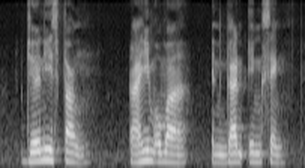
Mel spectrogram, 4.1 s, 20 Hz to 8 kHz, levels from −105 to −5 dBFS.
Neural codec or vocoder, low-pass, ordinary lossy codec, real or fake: codec, 16 kHz, 6 kbps, DAC; none; none; fake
